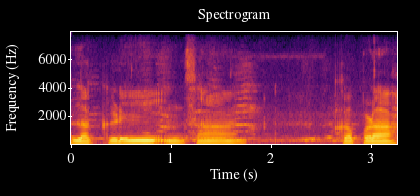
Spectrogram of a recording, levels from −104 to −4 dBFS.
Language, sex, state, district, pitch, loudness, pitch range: Chhattisgarhi, male, Chhattisgarh, Rajnandgaon, 110 Hz, -18 LUFS, 105-110 Hz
